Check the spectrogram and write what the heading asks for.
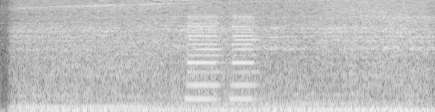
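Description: Steady low rumble of road traffic with two short car horn honks in quick succession near the middle, standing out clearly above the engine drone.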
